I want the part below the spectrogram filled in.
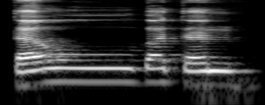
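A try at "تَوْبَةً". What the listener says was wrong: জি না জি না এখানে টান হবে না টান হবে না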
